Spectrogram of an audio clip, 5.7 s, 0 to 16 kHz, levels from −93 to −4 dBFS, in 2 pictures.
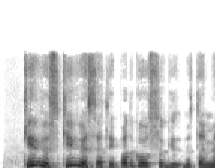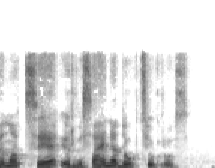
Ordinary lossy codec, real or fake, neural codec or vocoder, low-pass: MP3, 64 kbps; fake; codec, 24 kHz, 3.1 kbps, DualCodec; 10.8 kHz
